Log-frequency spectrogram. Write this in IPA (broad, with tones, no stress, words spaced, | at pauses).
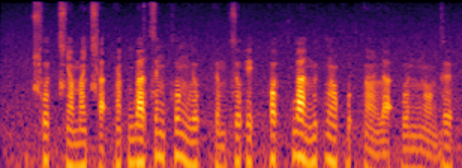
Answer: t͡ɕʰo˦t̚ ɕã˧m ã˥˧t͡ɕʰa˨ʔkã˦t̚ŋwa˥˧ t͡sə˥˧ŋkʰo˥˧ŋ lo˦ʔpʰə˧m t͡so˦ʔe˨ʔ pʰɔ˦t̚t̪ʰwa˥˧n̪u˦t̚ lɔ̃˦p̚o˦ʔt̪ã˨˩ la˨ʔpo˧nn̪ɔ̃˨˩ ɡə˥˧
